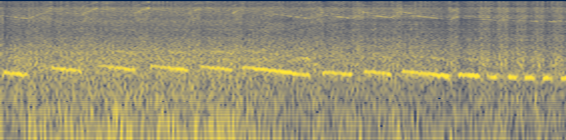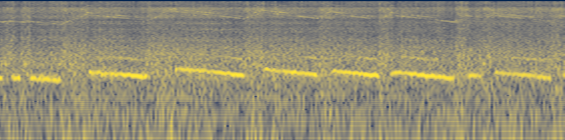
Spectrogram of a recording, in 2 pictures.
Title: ทดสอบเทอร์โบหลังเปลี่ยนโข่งซิ่ง Sound show Pente na Turbina,cantando turbina,hissing sound in turbo.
